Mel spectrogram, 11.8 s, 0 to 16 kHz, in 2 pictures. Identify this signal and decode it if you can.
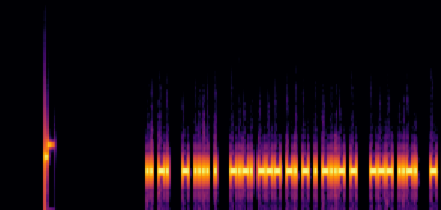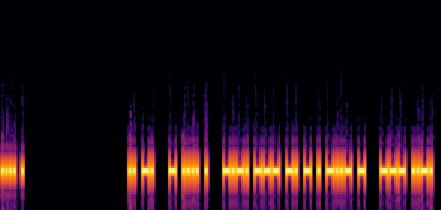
Morse code, heard as a keyed tone, about 37 wpm, 700 Hz. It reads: IN THE CONTEXT OF THE IN THE CONTEXT OF
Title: Speed-Racing - Sets of 5 Words 30wpm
